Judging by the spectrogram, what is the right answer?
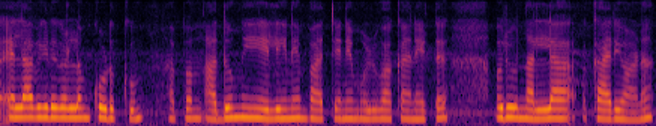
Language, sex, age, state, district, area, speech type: Malayalam, female, 18-30, Kerala, Pathanamthitta, rural, spontaneous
